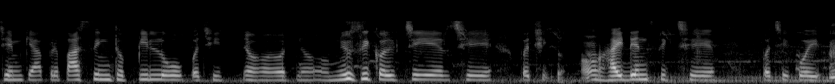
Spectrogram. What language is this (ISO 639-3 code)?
guj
